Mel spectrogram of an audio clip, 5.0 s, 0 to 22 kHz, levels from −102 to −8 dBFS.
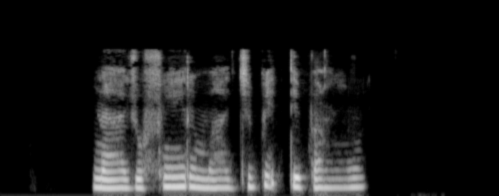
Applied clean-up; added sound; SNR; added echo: neural mask model Resemble Enhance denoiser.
